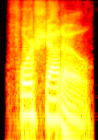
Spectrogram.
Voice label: "foreshadow", American

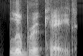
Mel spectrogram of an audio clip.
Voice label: "lubricate", American

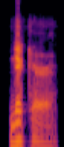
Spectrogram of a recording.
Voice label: "nicker", American

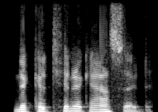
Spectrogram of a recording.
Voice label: "nicotinic acid", American

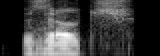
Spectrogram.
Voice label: "zilch", British

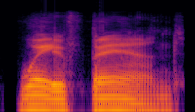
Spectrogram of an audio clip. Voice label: "waveband", American

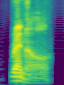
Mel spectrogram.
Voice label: "regnal", British

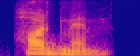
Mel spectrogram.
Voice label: "hodman", Indian

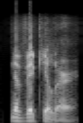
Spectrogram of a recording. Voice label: "navicular", American

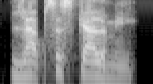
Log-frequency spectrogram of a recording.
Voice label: "lapsus calami", Indian

